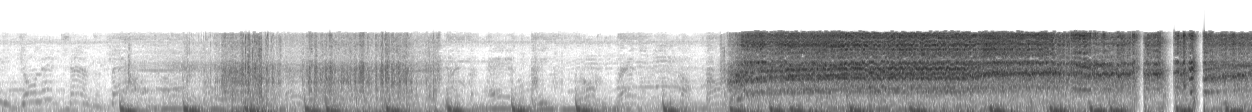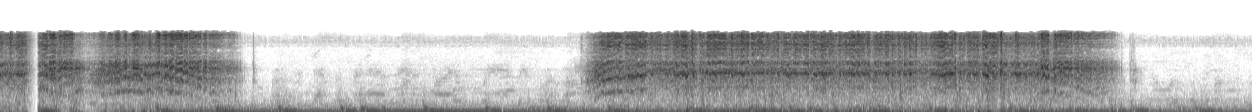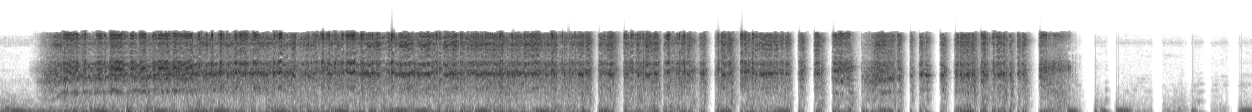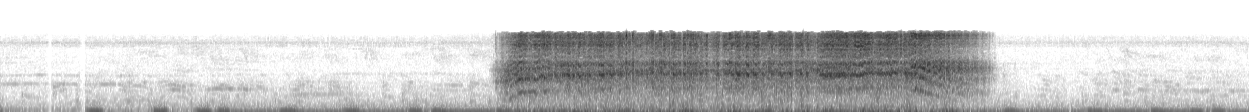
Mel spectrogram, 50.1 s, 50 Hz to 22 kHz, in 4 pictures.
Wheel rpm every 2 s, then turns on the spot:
0, 10, 20, 30, 200, 230, 170, 50, 0, 110, 230, 140, 30, 200, 230, 230, 210, 140, 10, 0, 0, 120, 230, 90, 0.
2-6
